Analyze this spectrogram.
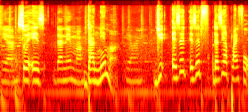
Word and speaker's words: Ndanemah: Like the N is silent. The N is silent. Yeah. So it is Ndanemah.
